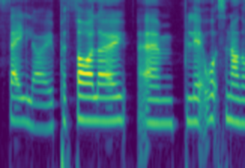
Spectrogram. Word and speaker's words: phthalo: way I say thick Opeth Allah when it's phthalo path Allah and what's another one I've done so I've butchered so many things it's unreal and it's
